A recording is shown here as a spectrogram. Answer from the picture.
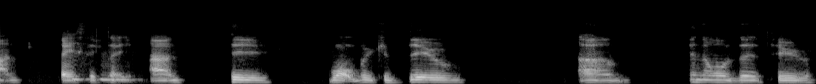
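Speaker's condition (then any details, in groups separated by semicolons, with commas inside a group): Cerebral palsy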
